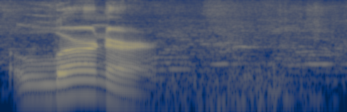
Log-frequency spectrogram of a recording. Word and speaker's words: Learner: Number eight, Jackson Learner. just how you would spell it.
